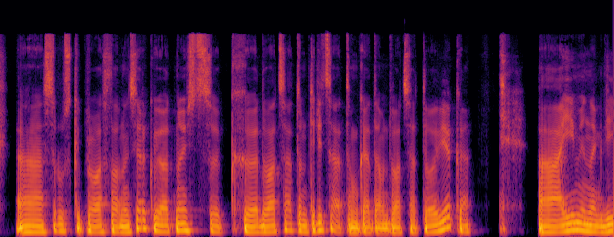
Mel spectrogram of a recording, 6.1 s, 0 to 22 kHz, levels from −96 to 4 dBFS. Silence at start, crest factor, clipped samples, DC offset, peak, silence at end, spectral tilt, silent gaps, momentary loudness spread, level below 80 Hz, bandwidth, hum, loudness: 0 s; 18 dB; under 0.1%; under 0.1%; -2 dBFS; 0 s; -6.5 dB/octave; none; 8 LU; -44 dBFS; 12.5 kHz; none; -20 LUFS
